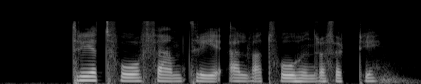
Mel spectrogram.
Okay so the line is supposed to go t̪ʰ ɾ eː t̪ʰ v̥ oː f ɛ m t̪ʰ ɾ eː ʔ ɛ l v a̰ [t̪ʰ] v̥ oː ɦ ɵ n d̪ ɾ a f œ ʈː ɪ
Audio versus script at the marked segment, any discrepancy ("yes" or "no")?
no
